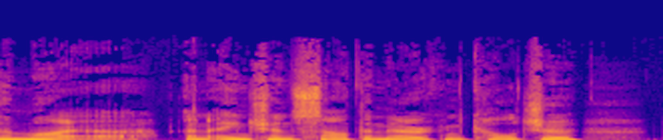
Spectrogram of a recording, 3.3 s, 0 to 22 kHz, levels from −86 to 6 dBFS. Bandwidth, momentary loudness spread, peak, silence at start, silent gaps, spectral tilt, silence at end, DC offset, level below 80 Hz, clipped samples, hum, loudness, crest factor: 15.5 kHz; 8 LU; -2 dBFS; 0 s; none; -5 dB/octave; 0.2 s; under 0.1%; -32 dBFS; under 0.1%; none; -17 LUFS; 14 dB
